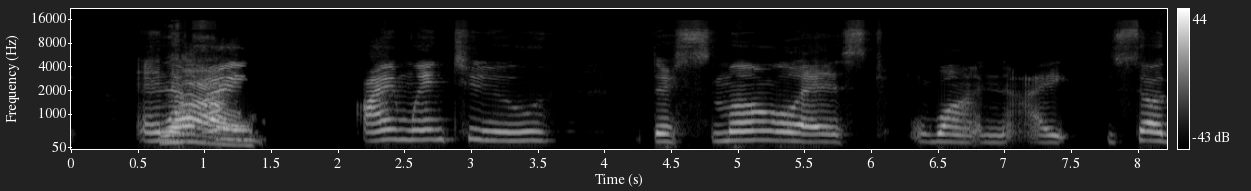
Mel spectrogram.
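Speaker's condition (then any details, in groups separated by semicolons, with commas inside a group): Friedreich's ataxia; rare progressive neuromuscular disease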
